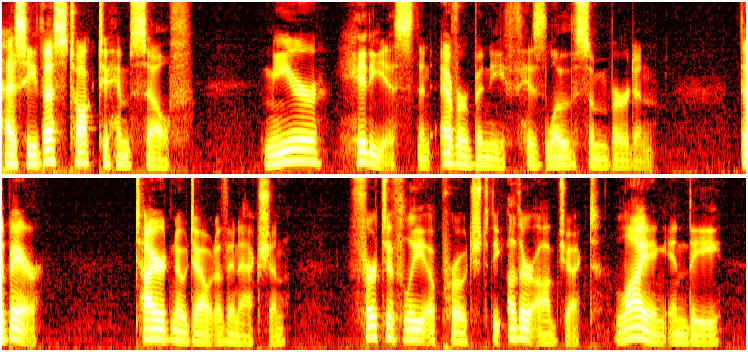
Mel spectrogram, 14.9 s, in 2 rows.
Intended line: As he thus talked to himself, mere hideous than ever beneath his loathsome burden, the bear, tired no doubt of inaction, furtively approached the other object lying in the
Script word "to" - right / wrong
right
